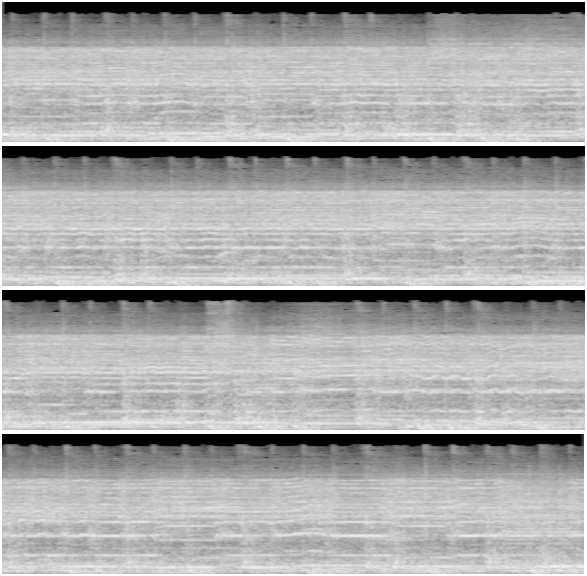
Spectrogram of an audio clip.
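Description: A rock band playing live: electric guitars, including a Telecaster-style guitar, over bass guitar and drums, loud and at an even level, as heard from among the audience.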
